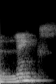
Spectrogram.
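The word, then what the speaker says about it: LINX: is a recorded video it it's about the links Nairobi internet exchange Point links that's spelled l i NX started as the London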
